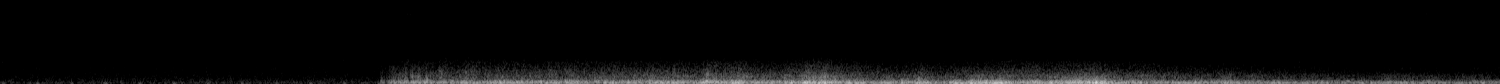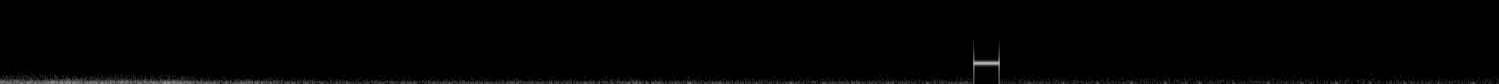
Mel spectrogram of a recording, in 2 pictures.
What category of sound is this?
Soundscapes > Nature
